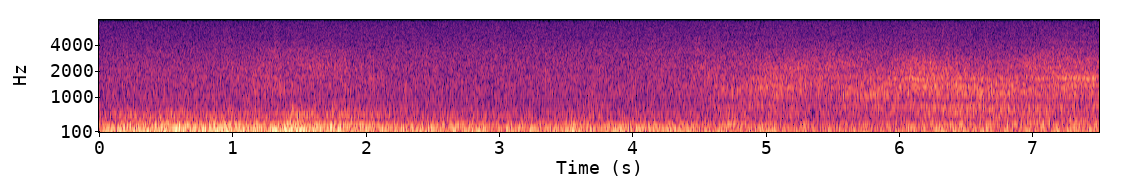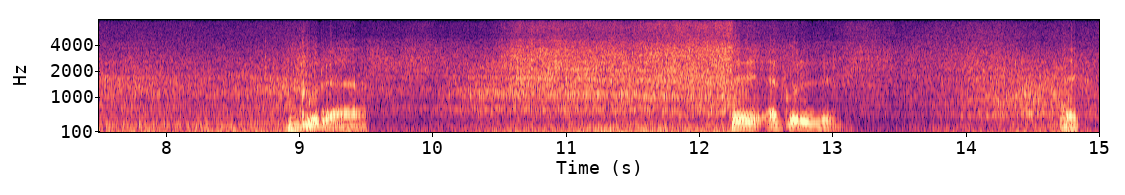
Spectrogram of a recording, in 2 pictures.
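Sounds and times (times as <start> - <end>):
fireworks rumble: 0.0 - 15.0
rising hiss: 4.4 - 15.0.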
